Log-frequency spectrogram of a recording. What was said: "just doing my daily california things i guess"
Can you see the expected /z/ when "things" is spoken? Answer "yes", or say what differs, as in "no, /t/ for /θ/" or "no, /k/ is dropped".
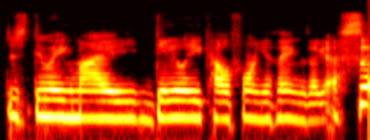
yes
